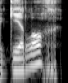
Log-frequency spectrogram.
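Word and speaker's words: Gairloch: towards kenlucky and into gearlock and we're doing with proper scotty saw the english sessions yeah it's gear lock let's get a lock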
